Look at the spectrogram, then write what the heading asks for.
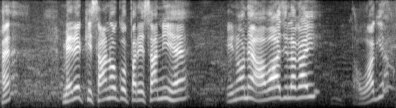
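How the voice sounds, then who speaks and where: Combative, very high-pitched rural Indian man. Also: unhurried, bright, forceful tone. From Uttar Pradesh, India. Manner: combative, rhetorical, sarcastic. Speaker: farmer activist being interviewed. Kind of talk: outspoken street interview. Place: outdoors in a public place. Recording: outdoors with faint crowd behind.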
